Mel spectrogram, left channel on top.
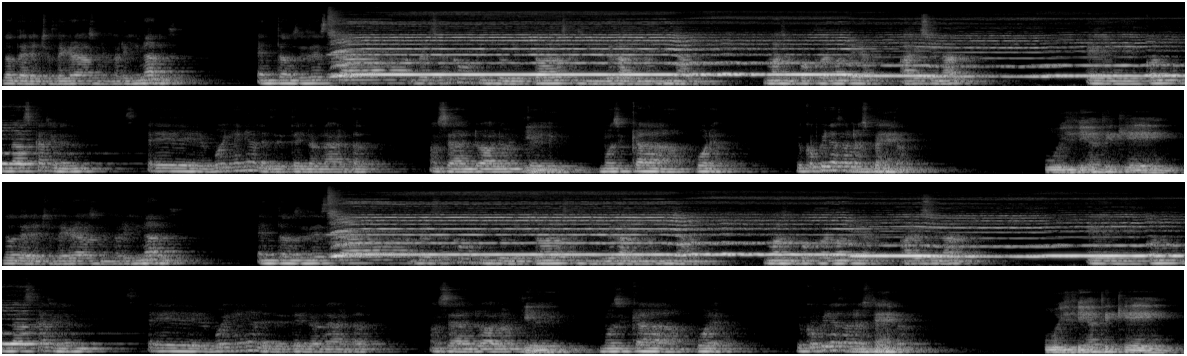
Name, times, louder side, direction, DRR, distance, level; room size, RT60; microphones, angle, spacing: voice 1, 0.0-1.7 2.6-7.0 7.6-9.6 10.8-12.7 13.3-15.5 16.1-17.4 17.8-19.1 19.8-20.9, left 1 dB, 35° left, 0 dB, 0.5 m, -27 dB
Female singing, 3.2-12.4, equal, 5° right, 0.7 m, -18 dB
voice 2, 17.0-17.4 20.3-20.7 22.3-23.4, right 3 dB, 65° right, -2 dB, 0.4 m, -24 dB
2.6 x 2.4 x 2.5 m, 0.80 s
head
